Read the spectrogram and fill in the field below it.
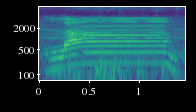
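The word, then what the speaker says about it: لام: তারপরে আমরা আসি লাম, লাম, লাম হচ্ছে নয় আট নম্বর মাখরাজ, আট নম্বর মাখরাজ জিব্বার আগার কিনারা সামনের উপরে দাঁতের মারির সঙ্গে লাগাইয়া উচ্চারণ হবে লাম।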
